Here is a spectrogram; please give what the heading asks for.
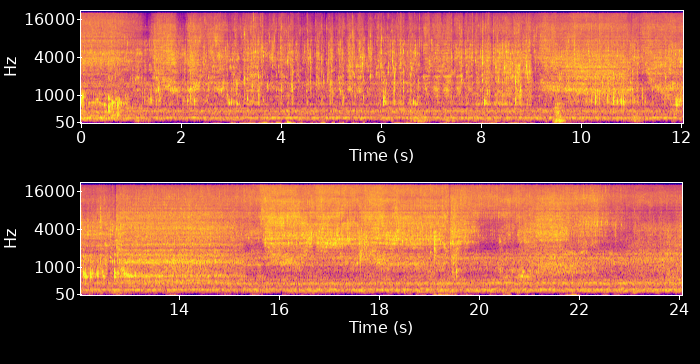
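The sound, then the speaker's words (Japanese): Hot water runs from a tap to rinse shampoo out of hair, a steady hissing stream that continues for the whole stretch and shifts slightly in tone partway through as the flow is moved. “お湯は熱くないかな。じゃあ、ささっと流しちゃいますよ。”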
